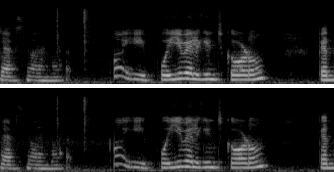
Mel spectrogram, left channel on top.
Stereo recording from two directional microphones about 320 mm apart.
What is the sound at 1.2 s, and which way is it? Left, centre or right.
A woman's voice, centre.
